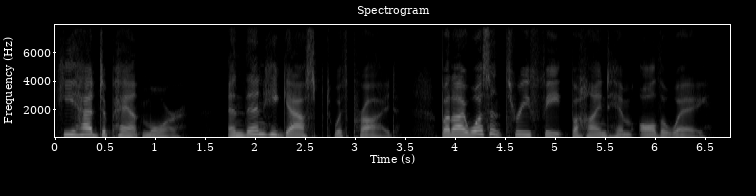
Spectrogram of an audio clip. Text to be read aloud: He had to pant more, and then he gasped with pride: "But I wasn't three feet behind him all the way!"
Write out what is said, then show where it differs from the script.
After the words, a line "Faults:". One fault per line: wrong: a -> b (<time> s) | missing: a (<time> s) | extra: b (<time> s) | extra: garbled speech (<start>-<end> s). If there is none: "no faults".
He had to pant more, and then he gasped with pride: "But I wasn't three feet behind him all the way!"
Faults:
no faults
